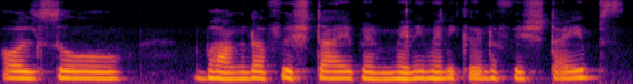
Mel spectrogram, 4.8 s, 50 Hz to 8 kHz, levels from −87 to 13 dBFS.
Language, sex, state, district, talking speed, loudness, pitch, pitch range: English, female, Karnataka, Bangalore, 140 wpm, -15 LUFS, 195 Hz, 190-200 Hz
